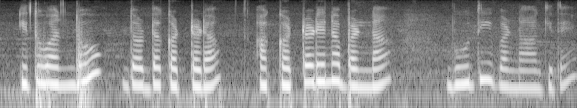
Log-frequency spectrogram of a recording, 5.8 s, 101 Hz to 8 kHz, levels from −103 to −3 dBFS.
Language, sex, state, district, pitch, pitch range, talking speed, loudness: Kannada, female, Karnataka, Koppal, 260 Hz, 245-280 Hz, 105 wpm, -13 LUFS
